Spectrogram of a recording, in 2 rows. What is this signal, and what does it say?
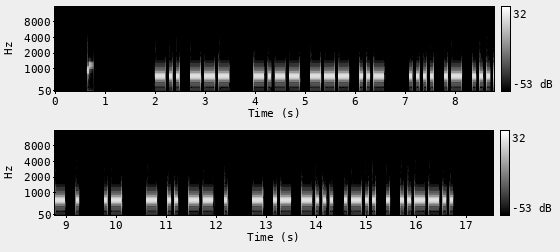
Morse code, heard as a keyed tone, about 17 wpm, 700 Hz. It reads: DO YOU HAVE A TIME TABLE?
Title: Sentences from Top 1000 Words - Review Part 2 - 17wpm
